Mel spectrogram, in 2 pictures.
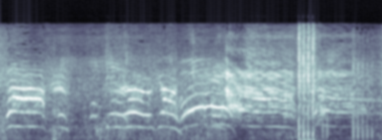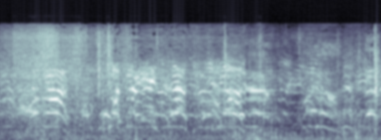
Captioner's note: shouting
